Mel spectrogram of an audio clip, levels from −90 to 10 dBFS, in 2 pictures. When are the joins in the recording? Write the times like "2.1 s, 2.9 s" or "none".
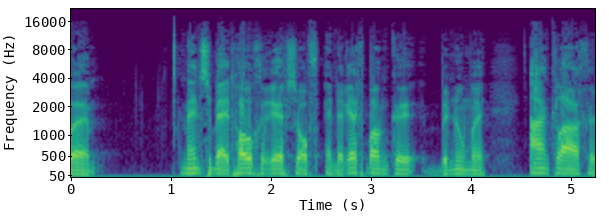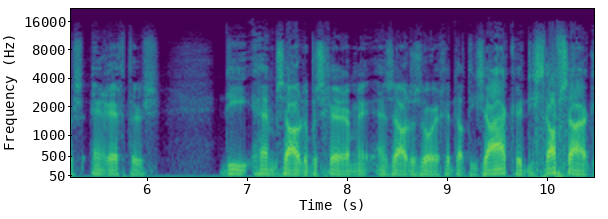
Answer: none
